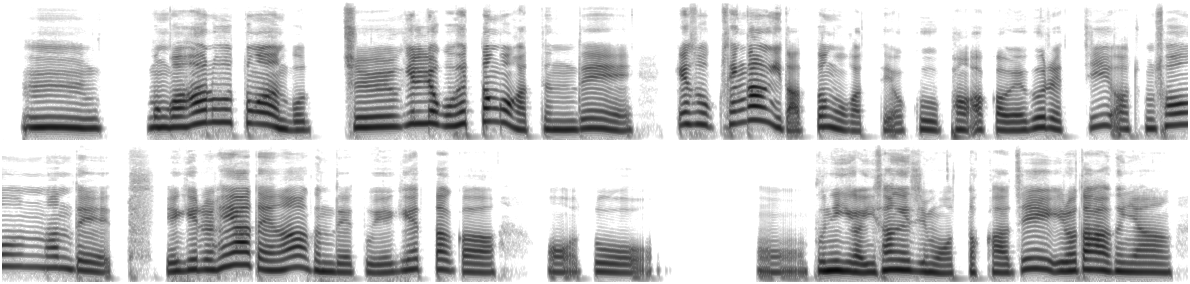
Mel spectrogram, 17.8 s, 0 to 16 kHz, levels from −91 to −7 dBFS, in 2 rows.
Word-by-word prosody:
음 245 -2 +1 0.3
뭔가 245 +1 +3
하루동안 335 -4 +3
뭐 190 -1 -4 0.3
즐기려고 275 +5 +2
했던 380 +4 +2
것 340 - +4
같은데 200 -1 -2 0.3
계속 310 -3 -1
생각이 350 -3 +5
났던 260 +2 -3
것 205 - -2
같아요. 170 -1 -9
그 200 -3 -3
바 200 -1 -1
'아까 195 0 -3
왜 185 0 -1
그랬지? 240 +4 -4
아 210 -3 -5
좀 220 +1 -6
서운한데 285 -7 -2 0.4
얘기를 235 +4 0
해야 345 +5 +5
되나? 260 +2 +1
근데 195 -5 -2
또 180 -2 -6
얘기했다가 195 -1 -3 0.4
어 185 0 -7
또 190 -3 -5 0.8
어 195 +2 -10
분위기가 215 -2 +5
이상해지면 200 0 +2
어떡하지?' 180 +8 -3
이러다가 220 +2 +4
'그냥 190 -2 -1
230 Hz, 270 characters per minute, -22 LUFS, 195-270 Hz, 0.8 s, 생각이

